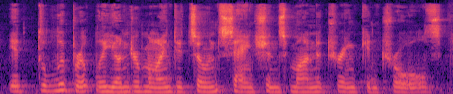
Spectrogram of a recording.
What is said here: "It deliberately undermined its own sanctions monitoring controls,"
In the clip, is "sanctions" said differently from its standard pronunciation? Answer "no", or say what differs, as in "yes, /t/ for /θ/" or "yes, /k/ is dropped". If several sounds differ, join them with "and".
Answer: no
